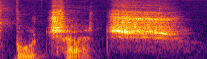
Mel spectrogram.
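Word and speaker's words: Buczacz: Und genau dieses Nebeneinander von Idyll, Alltag und einem Leben und Sterben im Ghetto, das analysiert Omar Bartov, dessen Mutter aus Bucac, so spricht man es aus, aus Bucac stammte.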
